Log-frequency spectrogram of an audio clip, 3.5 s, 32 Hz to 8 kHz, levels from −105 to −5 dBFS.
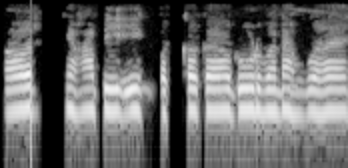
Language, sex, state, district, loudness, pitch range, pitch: Hindi, female, Chhattisgarh, Balrampur, -19 LUFS, 205-215 Hz, 215 Hz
